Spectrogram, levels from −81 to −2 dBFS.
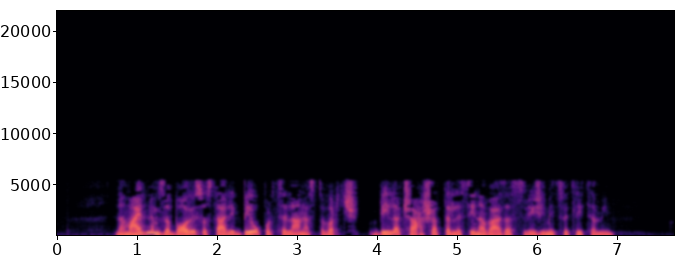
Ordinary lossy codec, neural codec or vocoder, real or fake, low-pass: MP3, 24 kbps; codec, 16 kHz in and 24 kHz out, 0.8 kbps, FocalCodec, streaming, 65536 codes; fake; 5.4 kHz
